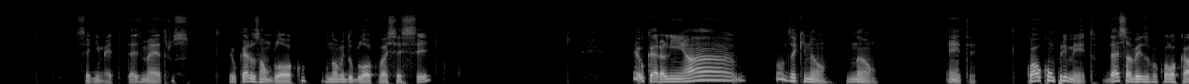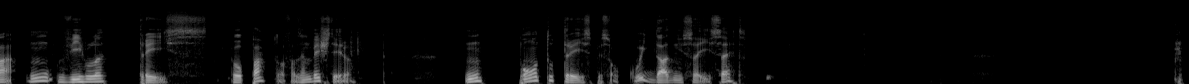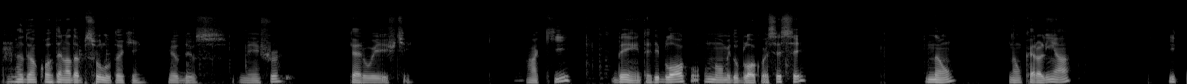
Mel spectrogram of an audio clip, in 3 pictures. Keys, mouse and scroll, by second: 2.4 b, 4.3 c, 4.4 KP_Enter, 8.0 n, 9.3 KP_Enter, 12.2 KP_1, 12.5 KP_Decimal, 13.4 KP_3, 14.5 BackSpace, 15.3 shift+Tab, 16.5 KP_1, 17.1 ., 18.2 KP_3, 20.4 KP_Enter, 24.4 Escape, 24.6 Escape, 25.0-26.2 typing, 27.5 click, 29.5 b, 29.7 KP_Enter, 31.3 c, 31.4 KP_Enter, 32.9 n, 34.4 KP_Enter.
